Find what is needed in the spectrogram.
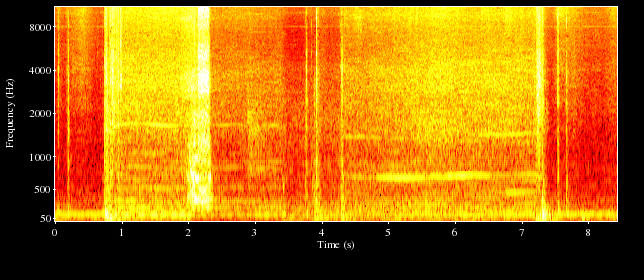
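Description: Electric window motor in the driver's door of a 2017 Nissan X-Trail, running twice. The first run starts about a second in and lasts about a second and a half, ending with a louder burst of noise. The second run starts near the middle, lasts about three seconds with a steady whine, and ends with a sharp thump as the glass reaches its stop.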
